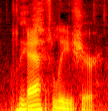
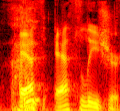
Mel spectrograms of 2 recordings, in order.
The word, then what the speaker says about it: athleisure: Athleisure. How do you spell it again? ATHLEISURE. That's hard for me to get out of my F. Athleisure. Athleisure. Like athlete. Leisure. Athleisure. There you go.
